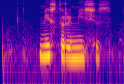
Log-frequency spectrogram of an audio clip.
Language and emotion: Russian, neutral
